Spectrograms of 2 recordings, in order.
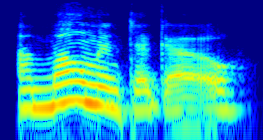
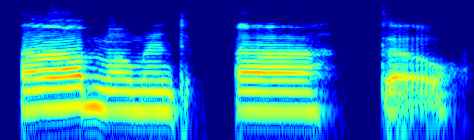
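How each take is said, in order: First: Said in the usual way. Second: Very slow "a moment ago", each "uh" separated; drawn-out schwa. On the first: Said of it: "as in". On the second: Shown as a demonstration. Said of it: "See, a".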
